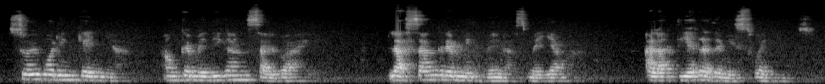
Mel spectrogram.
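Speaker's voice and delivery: loud, declaimed Spanish verse; Spanish poem recital. Acted. Poet declaring love of her island to an audience, proud declamation. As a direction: proclaim each line, pausing after it.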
